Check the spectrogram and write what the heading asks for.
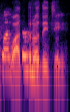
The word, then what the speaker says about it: quattordici: Yeah, it's undici, dodici, tredici, quattrodici, quindici, Quattordici, not quattordici, quattrodici. Quattordici.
